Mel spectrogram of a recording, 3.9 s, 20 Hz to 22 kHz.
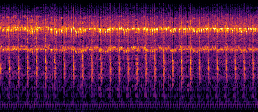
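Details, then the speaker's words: Engine with 95k miles idling with sharp metallic knocks about four per second from the bottom end; rod bearing failure, confirmed by metal debris found in the oil pan. "when the engine is running you can hear knocking sound i'm going to turn on the engine and then you take a listen to that"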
